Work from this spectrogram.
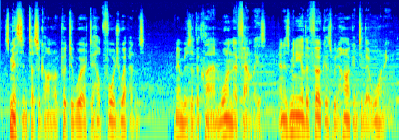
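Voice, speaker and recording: A man with a deep, low voice reads a scripted fantasy tale as its narrator. Soft music plays underneath him throughout. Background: background music.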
